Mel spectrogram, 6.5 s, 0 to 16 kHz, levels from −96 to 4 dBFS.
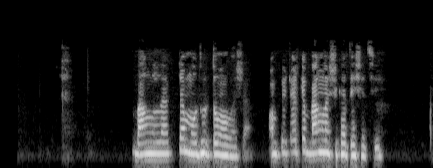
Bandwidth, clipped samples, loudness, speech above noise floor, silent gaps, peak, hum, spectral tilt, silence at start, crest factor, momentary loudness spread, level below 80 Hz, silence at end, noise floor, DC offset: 6.4 kHz; under 0.1%; -18 LUFS; 63 dB; none; -2 dBFS; none; -7.5 dB/octave; 2 s; 18 dB; 11 LU; -58 dBFS; 0.8 s; -80 dBFS; under 0.1%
